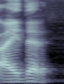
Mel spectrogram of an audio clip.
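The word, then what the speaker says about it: either: अब इधर, इसको इधर या आइदर दोनों जो भी उच्चारण है, इधर या आइदर दोनों उच्चारण होते हैं इसके।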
